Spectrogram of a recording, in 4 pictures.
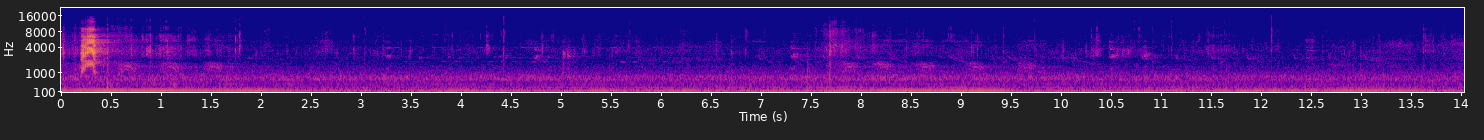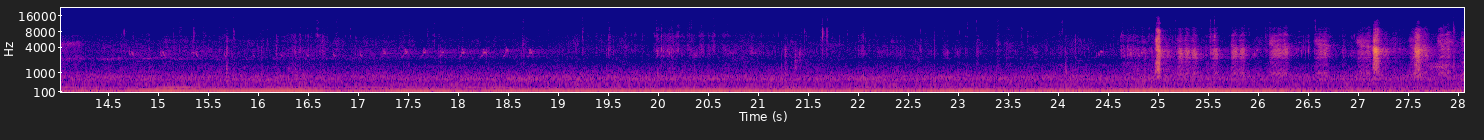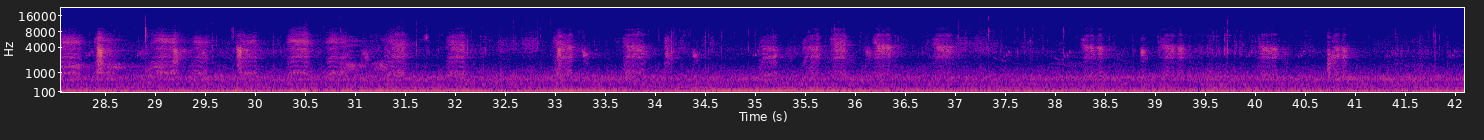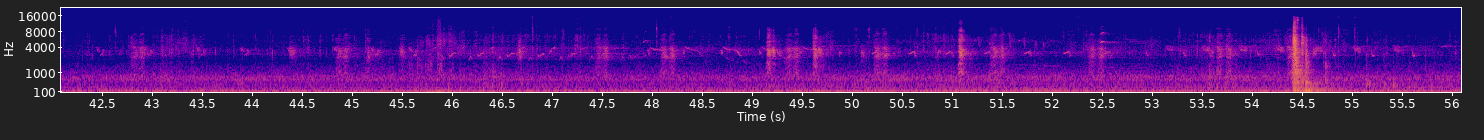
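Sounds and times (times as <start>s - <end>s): louder bird calls: 0.0s - 1.8s
birds chipping and clicking: 0.0s - 56.0s.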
